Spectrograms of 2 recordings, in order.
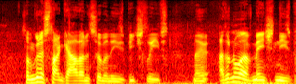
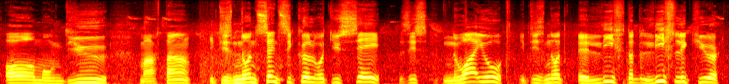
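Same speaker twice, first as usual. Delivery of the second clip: put-on higher-pitched, exasperated French accent; Armand's French style; 6 semitones higher than usual. French friend objecting to the name noyo, in an indignant French accent. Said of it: "in his characteristic French style".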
